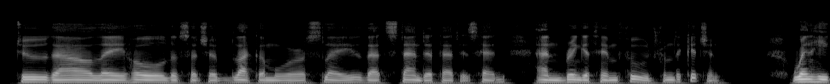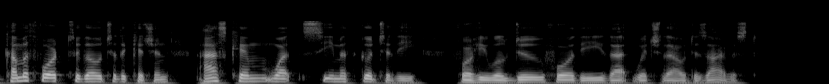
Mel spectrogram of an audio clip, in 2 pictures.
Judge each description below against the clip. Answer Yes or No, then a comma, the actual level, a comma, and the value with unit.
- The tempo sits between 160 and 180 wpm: Yes, average, 170 wpm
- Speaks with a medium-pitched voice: No, low, 105 Hz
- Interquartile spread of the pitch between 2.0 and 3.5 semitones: Yes, average, 2.8 semitones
